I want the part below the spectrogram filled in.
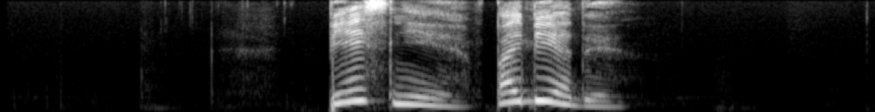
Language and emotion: Russian, positive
